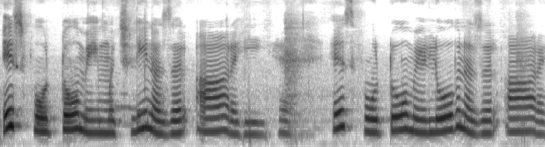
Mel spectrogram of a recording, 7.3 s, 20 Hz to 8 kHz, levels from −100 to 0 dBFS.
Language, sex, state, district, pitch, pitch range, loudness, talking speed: Hindi, female, Madhya Pradesh, Umaria, 235 Hz, 215-260 Hz, -19 LUFS, 125 wpm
